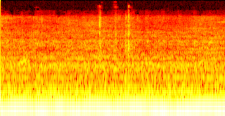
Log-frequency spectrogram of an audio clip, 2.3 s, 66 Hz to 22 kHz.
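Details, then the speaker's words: 2004 Mercedes S55 W220 after replacing dead fuel pump, fuel filter and blown fuse that caused no start, ABC light on: even steady low rumble, no misses or knocks; normal idle. "now this car starts it runs and of course you have the ABC light on but it's running guys"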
